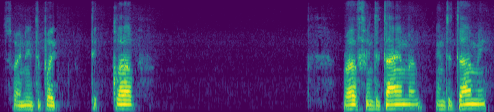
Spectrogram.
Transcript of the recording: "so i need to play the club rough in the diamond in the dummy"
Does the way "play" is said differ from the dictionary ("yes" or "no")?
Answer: yes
